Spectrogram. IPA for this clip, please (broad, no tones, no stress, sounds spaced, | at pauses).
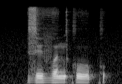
z e v ɐ n k o k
